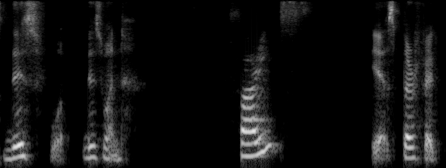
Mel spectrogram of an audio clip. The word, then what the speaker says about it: pharynx: Pharynx? Yes, perfect. Making the X sound. It's very important. I used to make the mistake that pronunciated without the X.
